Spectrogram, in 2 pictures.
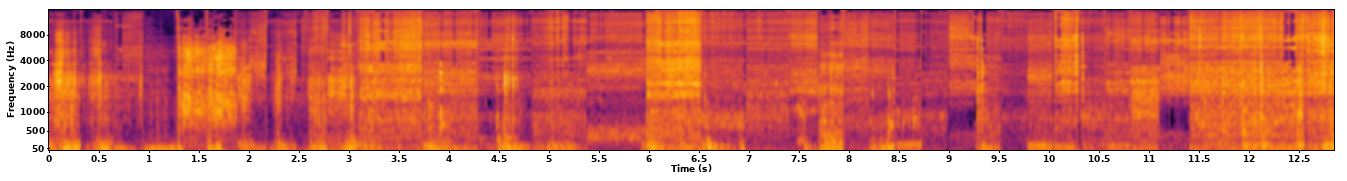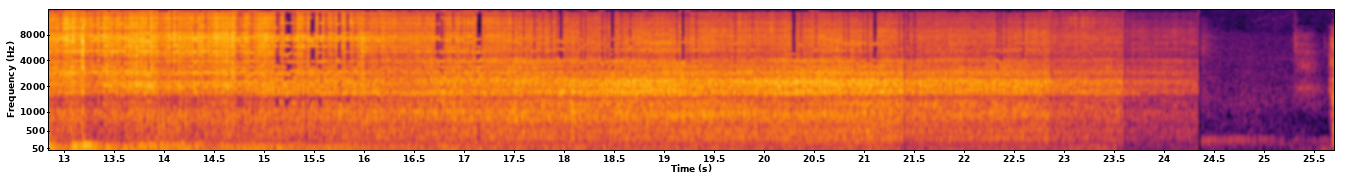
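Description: A galvanized steel Spade S60 anchor and its chain splashing into the water off a sailboat's bow, with irregular knocks and splashes. About halfway through, the sound turns to a steady underwater drone of the boat's engine and propeller pulling the anchor into the seabed to set it, fading just before the end.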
